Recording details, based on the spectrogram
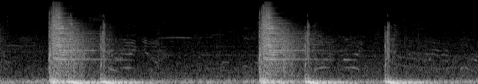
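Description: Musket volleys or artillery fire in an Empire: Total War multiplayer battle: three loud, sharp booming bursts about a second apart, each trailing into a rumbling decay.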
